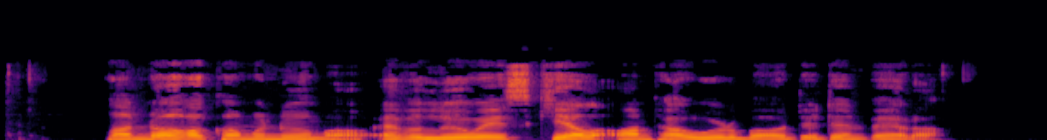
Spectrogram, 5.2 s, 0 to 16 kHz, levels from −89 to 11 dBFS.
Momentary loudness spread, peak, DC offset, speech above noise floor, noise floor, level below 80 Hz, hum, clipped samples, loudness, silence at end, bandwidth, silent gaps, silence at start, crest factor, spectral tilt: 7 LU; -2 dBFS; under 0.1%; 38 dB; -56 dBFS; -58 dBFS; none; under 0.1%; -18 LUFS; 0.55 s; 9.4 kHz; none; 0.55 s; 16 dB; -6 dB/octave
